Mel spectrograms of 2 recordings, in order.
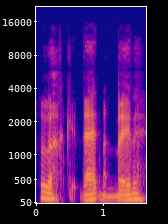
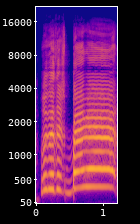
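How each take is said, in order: First: It is said quietly, under the breath. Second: It is said loudly, as a yell.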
